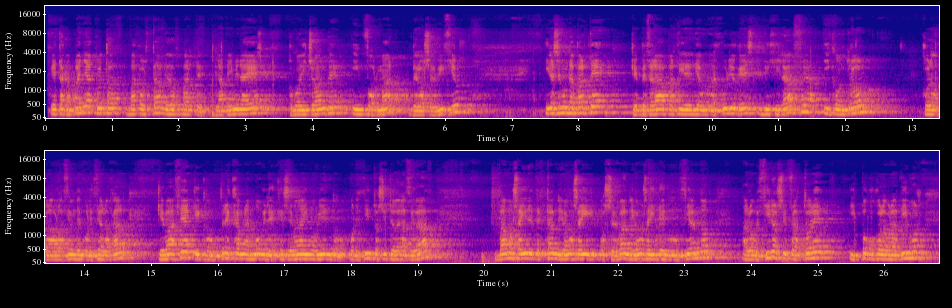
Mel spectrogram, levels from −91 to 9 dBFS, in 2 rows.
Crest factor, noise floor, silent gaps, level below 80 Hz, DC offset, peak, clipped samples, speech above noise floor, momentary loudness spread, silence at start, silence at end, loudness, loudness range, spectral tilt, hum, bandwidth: 14 dB; -42 dBFS; none; -56 dBFS; under 0.1%; 0 dBFS; under 0.1%; 27 dB; 10 LU; 0.1 s; 0 s; -15 LUFS; 4 LU; -7 dB/octave; none; 9.8 kHz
